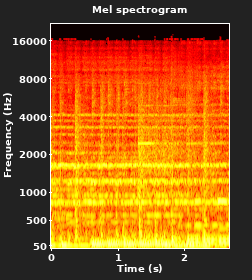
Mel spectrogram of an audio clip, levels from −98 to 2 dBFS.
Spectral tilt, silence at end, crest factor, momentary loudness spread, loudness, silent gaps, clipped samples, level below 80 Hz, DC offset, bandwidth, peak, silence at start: -4.5 dB/octave; 0 s; 12 dB; 2 LU; -12 LUFS; none; under 0.1%; -16 dBFS; under 0.1%; 16.5 kHz; 0 dBFS; 0 s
